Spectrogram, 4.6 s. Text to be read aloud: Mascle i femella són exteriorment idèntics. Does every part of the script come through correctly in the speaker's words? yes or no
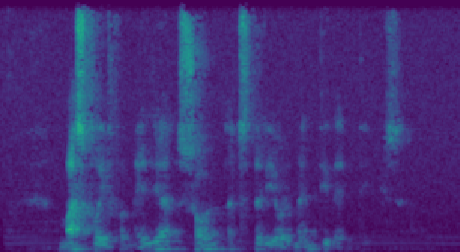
yes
